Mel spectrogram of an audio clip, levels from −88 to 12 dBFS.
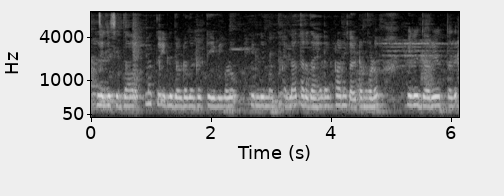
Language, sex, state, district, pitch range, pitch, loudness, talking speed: Kannada, female, Karnataka, Gulbarga, 215-230 Hz, 220 Hz, -15 LUFS, 165 wpm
